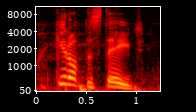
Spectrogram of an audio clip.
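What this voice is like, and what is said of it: Bad put-on Brooklyn accent. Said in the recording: “My worst accent ever. ... Sounded like Brooklyn. ... I was kind of trying for that”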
